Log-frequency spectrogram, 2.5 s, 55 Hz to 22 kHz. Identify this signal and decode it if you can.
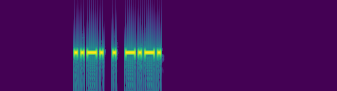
Morse code, heard as a keyed tone, about 48 wpm, 700 Hz. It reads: FEC
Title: USA Call Sign Postfixes - 3 Letters 50wpm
